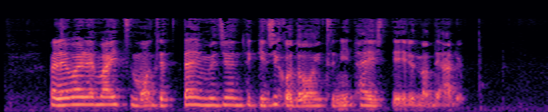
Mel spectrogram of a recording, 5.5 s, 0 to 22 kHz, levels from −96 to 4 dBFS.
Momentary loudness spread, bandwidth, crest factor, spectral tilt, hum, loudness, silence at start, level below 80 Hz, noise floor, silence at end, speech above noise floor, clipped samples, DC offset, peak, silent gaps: 11 LU; 11.5 kHz; 18 dB; -3.5 dB/octave; none; -25 LUFS; 0.5 s; -66 dBFS; -68 dBFS; 0.85 s; 43 dB; under 0.1%; under 0.1%; -8 dBFS; none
